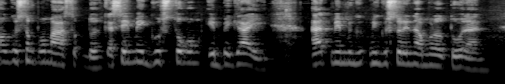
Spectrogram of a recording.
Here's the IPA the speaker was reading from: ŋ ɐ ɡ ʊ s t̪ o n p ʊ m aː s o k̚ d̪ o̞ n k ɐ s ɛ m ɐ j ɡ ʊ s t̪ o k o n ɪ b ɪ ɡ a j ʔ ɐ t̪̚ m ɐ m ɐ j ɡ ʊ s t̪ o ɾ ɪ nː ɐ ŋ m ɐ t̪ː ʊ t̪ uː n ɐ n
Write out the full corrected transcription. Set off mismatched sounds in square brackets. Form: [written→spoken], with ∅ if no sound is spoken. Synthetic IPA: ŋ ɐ ɡ ʊ s t̪ o [n→ŋ] p ʊ m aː s o k̚ d̪ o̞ n k ɐ s ɛ m ɐ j ɡ ʊ s t̪ o k o [n→ŋ] ɪ b ɪ ɡ a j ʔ ɐ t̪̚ m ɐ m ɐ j ɡ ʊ s t̪ o ɾ ɪ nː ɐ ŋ m ɐ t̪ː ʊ t̪ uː n ɐ n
